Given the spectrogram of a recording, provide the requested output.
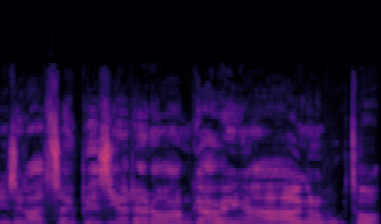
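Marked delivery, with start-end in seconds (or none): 0.3-1.9 put-on drunk man voice, higher. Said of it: "he was a bit pissed, ... drunk".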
